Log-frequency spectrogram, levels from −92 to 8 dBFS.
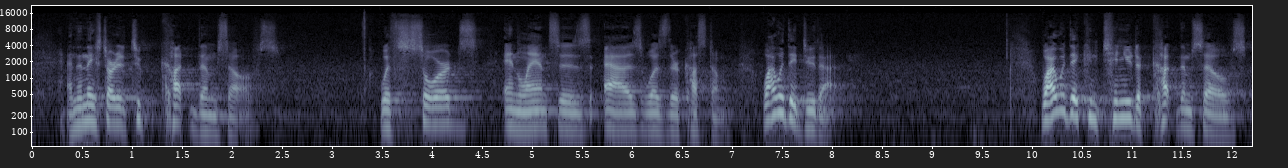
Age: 30-49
